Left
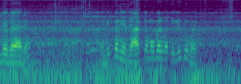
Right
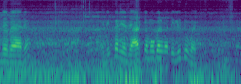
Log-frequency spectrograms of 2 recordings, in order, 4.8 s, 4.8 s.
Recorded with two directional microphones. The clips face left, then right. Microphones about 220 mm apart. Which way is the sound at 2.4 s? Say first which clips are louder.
Right 1 dB; 15° right (ahead or behind).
